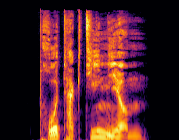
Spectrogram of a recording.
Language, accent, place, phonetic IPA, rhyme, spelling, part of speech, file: German, Germany, Berlin, [pʁotakˈtiːni̯ʊm], -iːni̯ʊm, Protactinium, noun, De-Protactinium.ogg
- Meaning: protactinium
